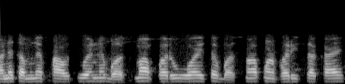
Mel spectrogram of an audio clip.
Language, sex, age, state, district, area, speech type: Gujarati, male, 60+, Gujarat, Surat, urban, conversation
